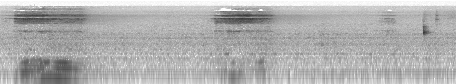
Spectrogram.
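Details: Overnight home recording of a person with sleep apnea, where apnea and hypopnea events are noted: two harsh snores, then a long silent gap without breathing fitting an apnea pause; snoring with sleep apnea.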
